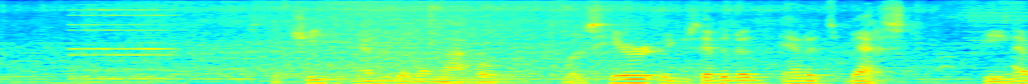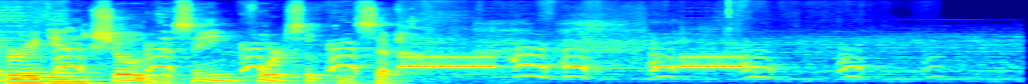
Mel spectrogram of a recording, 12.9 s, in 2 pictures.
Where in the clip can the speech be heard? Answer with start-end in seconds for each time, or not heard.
1.6-9.0.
